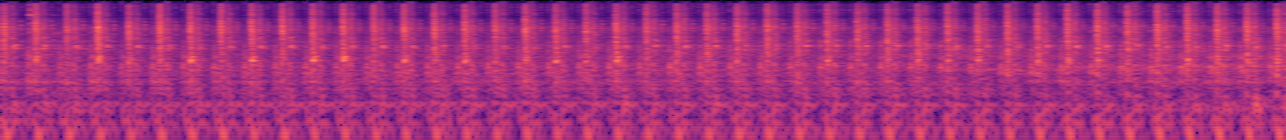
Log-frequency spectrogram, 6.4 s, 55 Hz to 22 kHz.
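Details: Old Winget one-ton dumper, sat for many years, single-cylinder Lister PH1 diesel, first run after storage: slow, heavy, fairly even chug at a few beats a second; it runs but smokes and needs work.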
